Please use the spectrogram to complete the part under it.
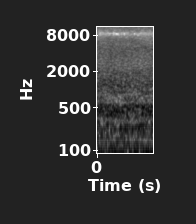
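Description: A honeybee buzzes close around someone's head beside a calm backyard hive, a steady, loud, continuous drone with no other sound.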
